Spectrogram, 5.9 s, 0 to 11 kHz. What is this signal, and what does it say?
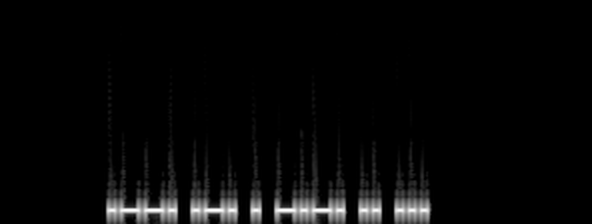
Morse code, heard as a keyed tone, about 20 wpm, 700 Hz. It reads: PRECIS
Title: Build A Word - 3 Letters At A Time - 9-Letter Words - 20wpm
